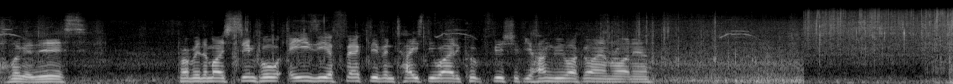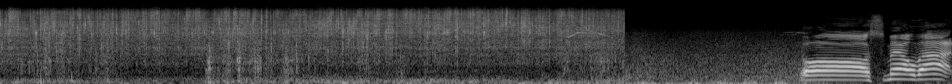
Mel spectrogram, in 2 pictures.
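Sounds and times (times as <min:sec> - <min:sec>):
fish frying in oil: 0:08.0 - 0:15.8.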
